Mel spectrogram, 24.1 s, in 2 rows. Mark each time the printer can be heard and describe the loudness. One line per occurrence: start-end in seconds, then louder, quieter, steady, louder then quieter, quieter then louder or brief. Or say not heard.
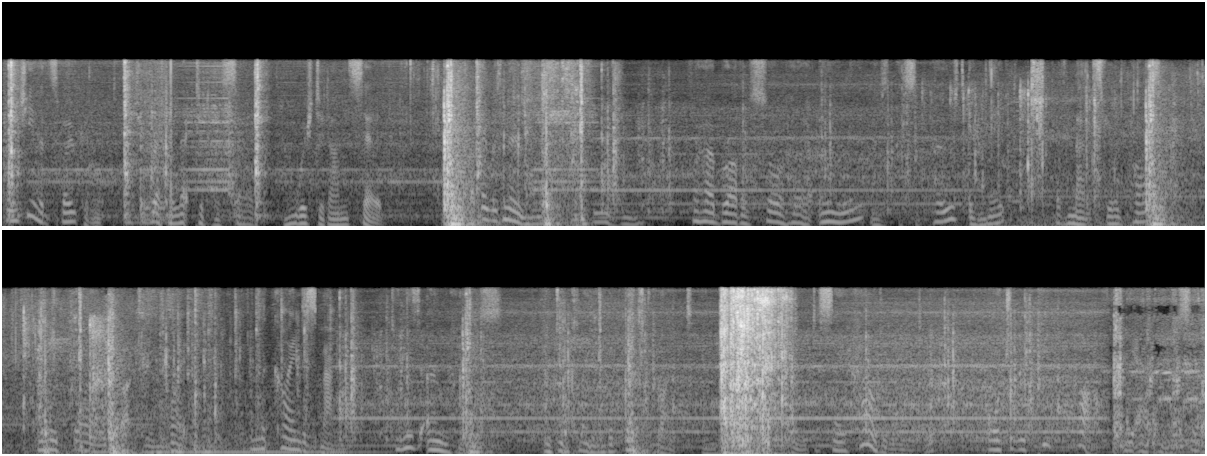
0.0-24.0 quieter then louder.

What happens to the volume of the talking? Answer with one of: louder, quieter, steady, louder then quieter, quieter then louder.
steady.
